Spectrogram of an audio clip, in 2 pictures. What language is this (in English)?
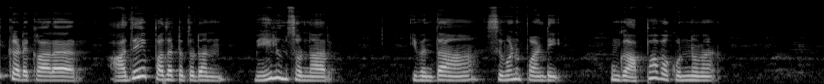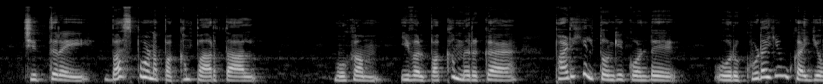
Tamil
